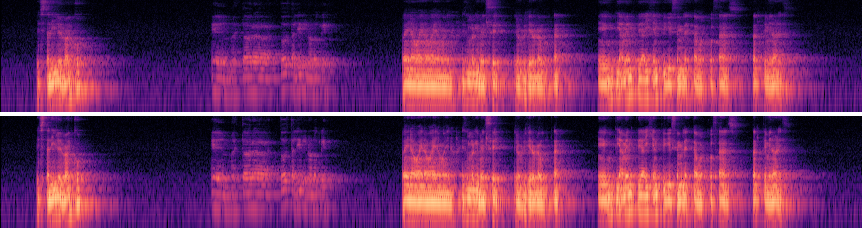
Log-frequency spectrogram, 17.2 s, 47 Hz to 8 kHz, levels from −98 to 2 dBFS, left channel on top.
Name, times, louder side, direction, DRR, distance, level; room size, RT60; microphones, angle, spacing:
voice 1, 0.7-1.7 8.0-10.0 10.3-11.2 11.9-14.7 15.0-15.7, right 3 dB, 50° right, 6 dB, 0.6 m, -19 dB
voice 2, 4.2-6.6, right 2 dB, 85° right, 3 dB, 2.0 m, -39 dB
15.5 x 6.6 x 6.9 m, 1.4 s
head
